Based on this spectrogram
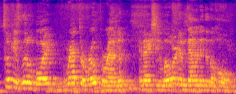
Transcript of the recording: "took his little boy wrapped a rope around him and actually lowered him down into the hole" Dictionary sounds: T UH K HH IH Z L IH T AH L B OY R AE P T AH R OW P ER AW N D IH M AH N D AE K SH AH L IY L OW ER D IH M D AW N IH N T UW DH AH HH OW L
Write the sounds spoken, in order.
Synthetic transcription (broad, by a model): T UH K HH IH Z L IH T L B OY R AE P T AH R OW P ER AW N D IH M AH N AE K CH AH L IY L OW ER D IH M D AW N IH N T UW DH AH HH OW L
